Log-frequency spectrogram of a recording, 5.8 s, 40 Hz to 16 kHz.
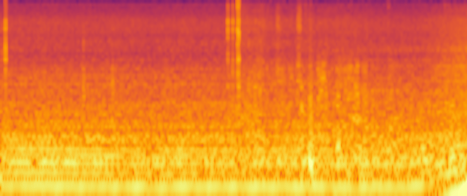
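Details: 1999 Honda CR-V, first startup after disconnecting the battery to clear check engine codes: idle dips very low then comes back up, then roams, a low drone that sags and swells with an uneven beat, a hunting idle with misfire.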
